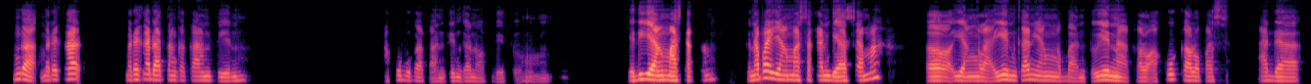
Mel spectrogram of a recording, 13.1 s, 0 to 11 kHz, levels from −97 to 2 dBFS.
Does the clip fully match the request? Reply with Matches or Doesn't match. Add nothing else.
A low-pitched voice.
Doesn't match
